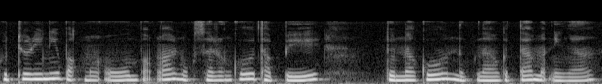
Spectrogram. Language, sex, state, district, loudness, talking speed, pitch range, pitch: Garo, female, Meghalaya, South Garo Hills, -14 LUFS, 90 wpm, 195-230 Hz, 205 Hz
